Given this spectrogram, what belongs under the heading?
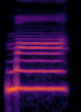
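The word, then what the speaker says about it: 麻: Let it rise, ma, and it means hemp. A little dip, ma. And suddenly you're talking about a horse. And a sharp fall, ma, means to scold.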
